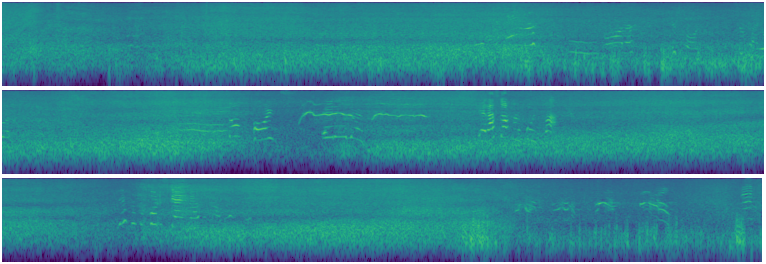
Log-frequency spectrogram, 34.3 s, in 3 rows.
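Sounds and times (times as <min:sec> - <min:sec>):
waves at Dunquin: 0:00.0 - 0:34.2.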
